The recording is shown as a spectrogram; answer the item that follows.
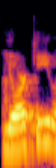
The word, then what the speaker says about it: York.ie: It's not Yorkie like the dog. – Even though it's spelled that way, right? – Like exactly. – York.ie, yeah. Yorkie, yeah.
